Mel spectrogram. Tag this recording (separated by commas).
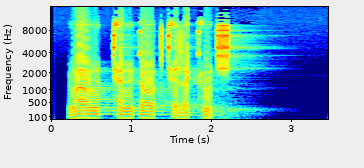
Speech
